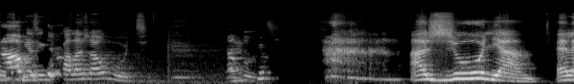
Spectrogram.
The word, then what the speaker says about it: Jalbut: eu escuto pronúncias variadas, assim, até Halbut, uma vez eu escutei e eu achei interessante. É Na época difícil da falar seu escola, nome. adotei por um tempo. Albut. É Jalbut, assim, a gente fala Jalbut.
